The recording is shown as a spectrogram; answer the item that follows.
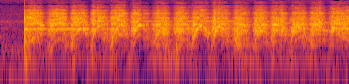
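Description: A hand file rasps back and forth across a carbon steel shovel in steady rhythmic strokes, loud and close, with no voices.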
